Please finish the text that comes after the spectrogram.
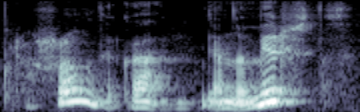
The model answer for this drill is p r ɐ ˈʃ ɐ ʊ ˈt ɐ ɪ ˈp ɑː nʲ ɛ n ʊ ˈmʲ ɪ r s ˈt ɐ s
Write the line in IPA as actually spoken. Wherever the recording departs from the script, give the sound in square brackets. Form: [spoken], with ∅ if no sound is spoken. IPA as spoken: p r ɐ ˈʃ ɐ ʊ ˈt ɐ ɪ [ˈk] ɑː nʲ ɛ n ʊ ˈmʲ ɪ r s ˈt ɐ s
